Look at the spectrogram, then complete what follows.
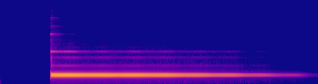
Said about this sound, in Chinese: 在每个听音示例结束时，你会听到这样的铃声。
